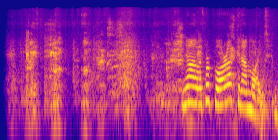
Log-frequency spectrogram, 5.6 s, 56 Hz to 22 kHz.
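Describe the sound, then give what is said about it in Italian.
Pigs grunt and snuffle in a rapid string of rough, noisy bursts, then break into several louder, rising and falling squeals toward the end, at a pig farmer's stable in Klina, a town of 40,000 people in the west of the country. “Tone Gergiai, albanese e allevatrice di maiali, vive a Klina, cittadina da 40.000 abitanti nell'ovest del paese.”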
